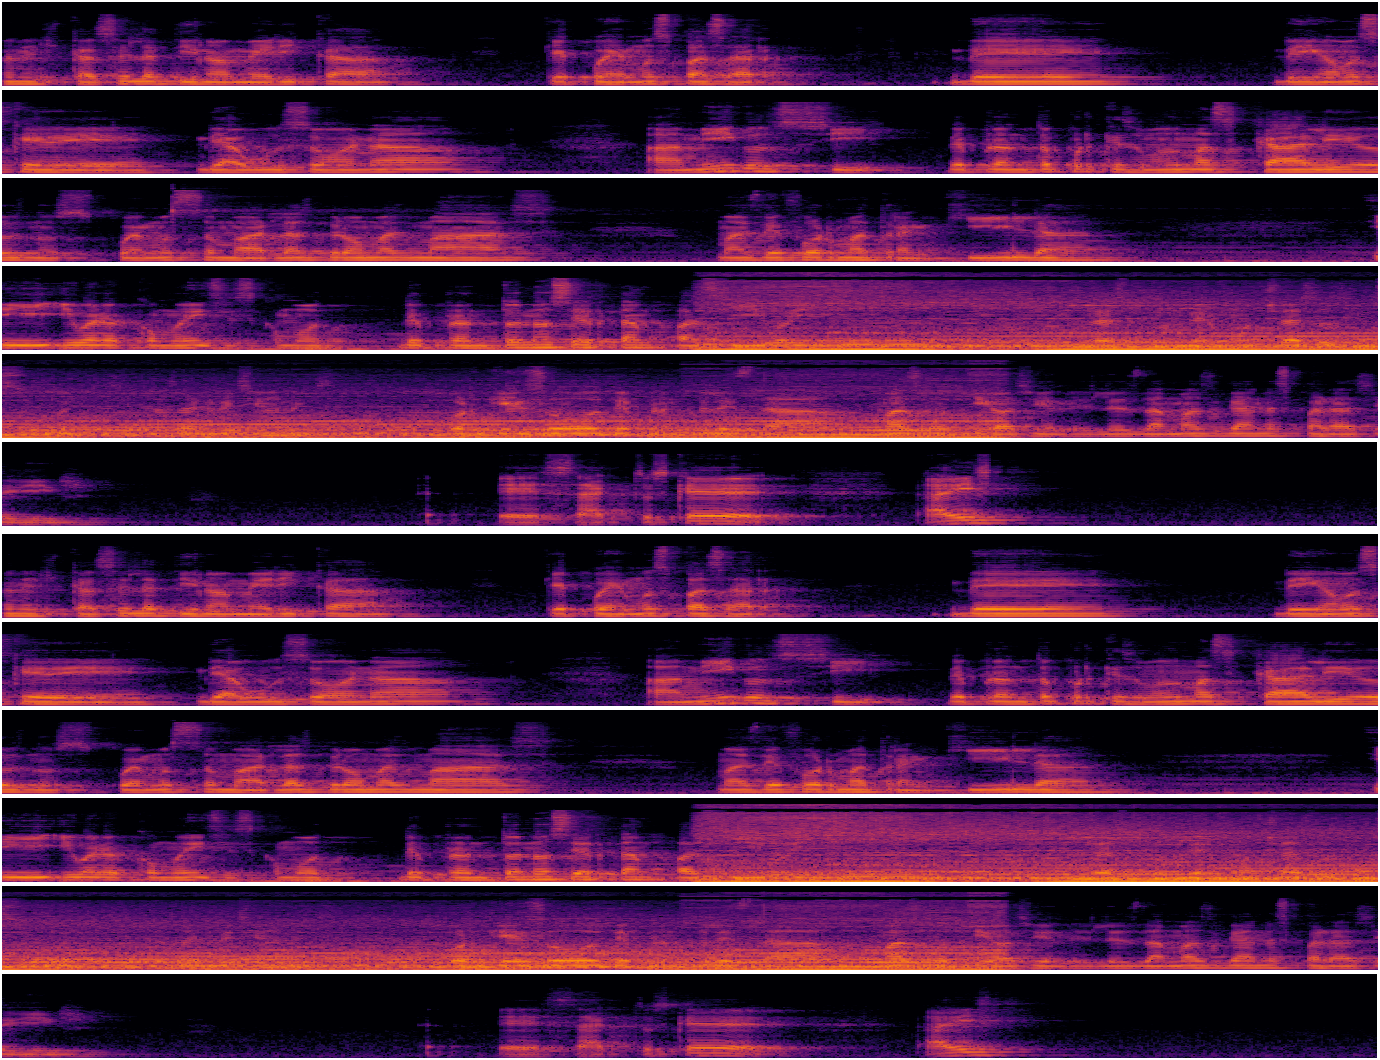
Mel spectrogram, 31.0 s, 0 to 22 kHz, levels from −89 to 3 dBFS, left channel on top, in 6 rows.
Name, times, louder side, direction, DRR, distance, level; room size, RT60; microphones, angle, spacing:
voice 1, 0.0-1.4 2.0-2.9 3.6-4.2 4.8-6.9 7.6-8.4 8.7-12.4 13.0-14.5 15.4-18.8 19.1-21.9 22.3-26.1, equal, 5° left, 3 dB, 1.2 m, -28 dB
sound 1, 11.0-22.5, left 1 dB, 70° left, 1.0 m, -42 dB
sound 2, 18.1-24.4, right 1 dB, 20° right, 0.6 m, -24 dB
voice 2, 27.7-29.5, left 4 dB, 90° left, 8 dB, 1.3 m, -30 dB
17.5 x 6.5 x 8.7 m, 0.62 s
head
